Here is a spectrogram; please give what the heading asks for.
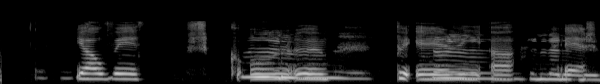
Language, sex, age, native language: Icelandic, female, 8, Icelandic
